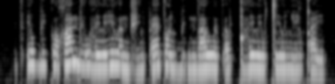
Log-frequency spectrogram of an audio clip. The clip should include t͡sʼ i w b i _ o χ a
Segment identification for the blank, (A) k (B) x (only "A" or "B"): A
